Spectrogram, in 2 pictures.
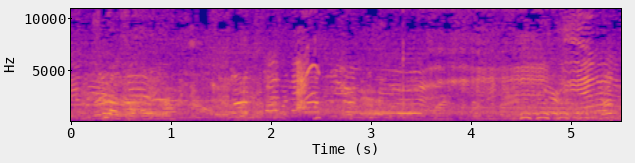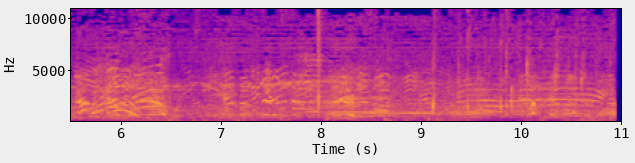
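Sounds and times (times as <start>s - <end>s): people calling and chattering: 0.0s - 11.0s.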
